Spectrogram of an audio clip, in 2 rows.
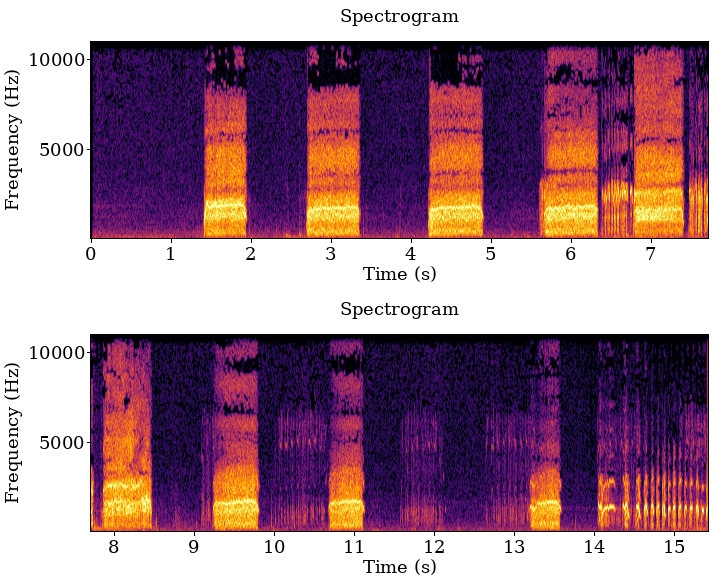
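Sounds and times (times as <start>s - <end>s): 
barn owl call: 1.4s - 2.0s, 2.7s - 3.4s, 4.2s - 5.0s, 5.6s - 15.4s.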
